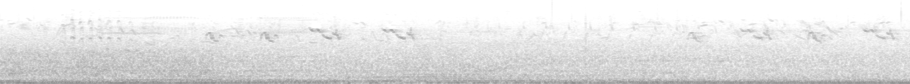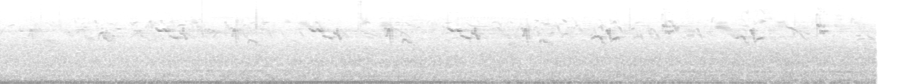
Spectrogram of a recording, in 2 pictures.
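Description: Outdoor ambience: small birds chirping in quick short notes over and over, above a steady low rumble. It cuts off abruptly near the end.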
